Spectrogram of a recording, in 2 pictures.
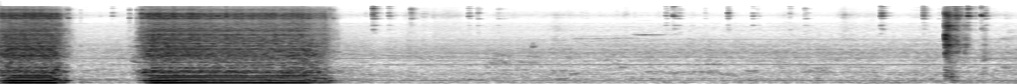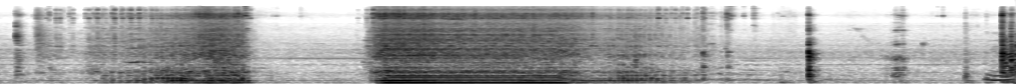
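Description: A sewing machine stitches a blouse lining in three loud, steady whirring bursts of a few seconds each, close up, with quieter rustling and handling of cloth between runs.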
